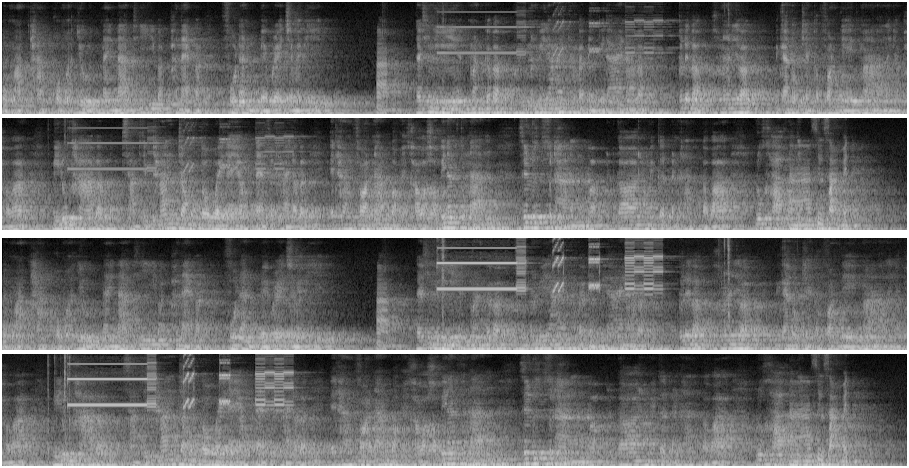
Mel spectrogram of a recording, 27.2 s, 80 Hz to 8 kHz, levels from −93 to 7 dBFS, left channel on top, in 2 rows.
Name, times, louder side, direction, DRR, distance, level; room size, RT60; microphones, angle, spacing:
voice 1, 0.0-4.8 6.2-9.7 10.1-11.2 11.6-22.1 22.4-25.6 26.0-26.1, equal, 80° left, 1 dB, 6.0 m, -20 dB
Car, 6.5-7.9 8.3-8.4 8.8-9.0 9.3-9.9 10.7-10.9 11.9-12.0 14.3-15.9 16.3-16.5 16.8-17.0 17.4-18.0, right 17 dB, 70° right, 0.5 m, -21 dB
voice 2, 21.8-22.5 25.4-26.3, equal, 5° left, 2 dB, 1.9 m, -22 dB
26.5 x 21.0 x 7.6 m, 2.6 s
head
